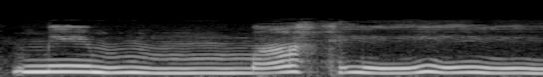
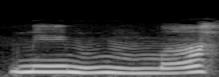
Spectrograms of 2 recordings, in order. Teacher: Jangan sebut mim mahid, bukan mahid bunyi dia. Mim mahils, tebal, ya. Hils. Kalau tuan-tuan tipiskan dia jadi sin, mim mahis, kan bunyi sin. Ini huruf sad, ya.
